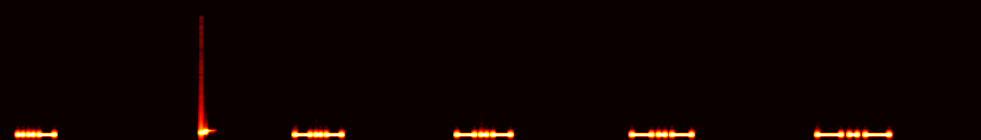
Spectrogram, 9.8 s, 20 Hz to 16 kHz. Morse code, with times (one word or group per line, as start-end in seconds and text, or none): 0.2-0.6 U
3.0-8.9 KKKK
